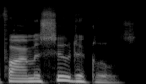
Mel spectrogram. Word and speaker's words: pharmaceuticals: This helps us to work out the stress position in pharmaceuticals. Pharmaceuticals stress on the third to last syllable.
